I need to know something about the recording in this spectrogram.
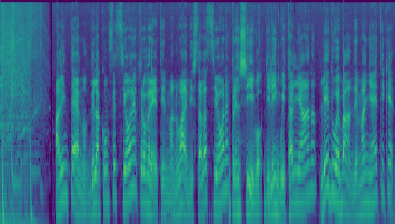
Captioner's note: in Italian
